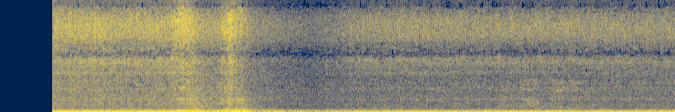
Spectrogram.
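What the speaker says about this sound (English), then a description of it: "the car features a full stainless exhaust system, featuring long tube headers, an X-pipe, and QuickTime Performance Twintronic Screamer mufflers" A car with a full stainless exhaust (long tube headers, X-pipe and QuickTime Performance Twintronic Screamer mufflers with electric cutouts) idles loud and close, fires one sharp rev near two seconds, then settles back into a deep steady rumble.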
